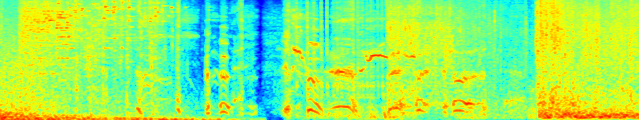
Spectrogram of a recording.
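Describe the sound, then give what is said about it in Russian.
A loud shot fired from a legendary cannon opens with a harsh, rumbling roar that lasts a couple of seconds. After a brief silence, strained groaning voices follow, then another loud noisy burst closes it. “произведенный из легендарного орудия. Заряжай!”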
